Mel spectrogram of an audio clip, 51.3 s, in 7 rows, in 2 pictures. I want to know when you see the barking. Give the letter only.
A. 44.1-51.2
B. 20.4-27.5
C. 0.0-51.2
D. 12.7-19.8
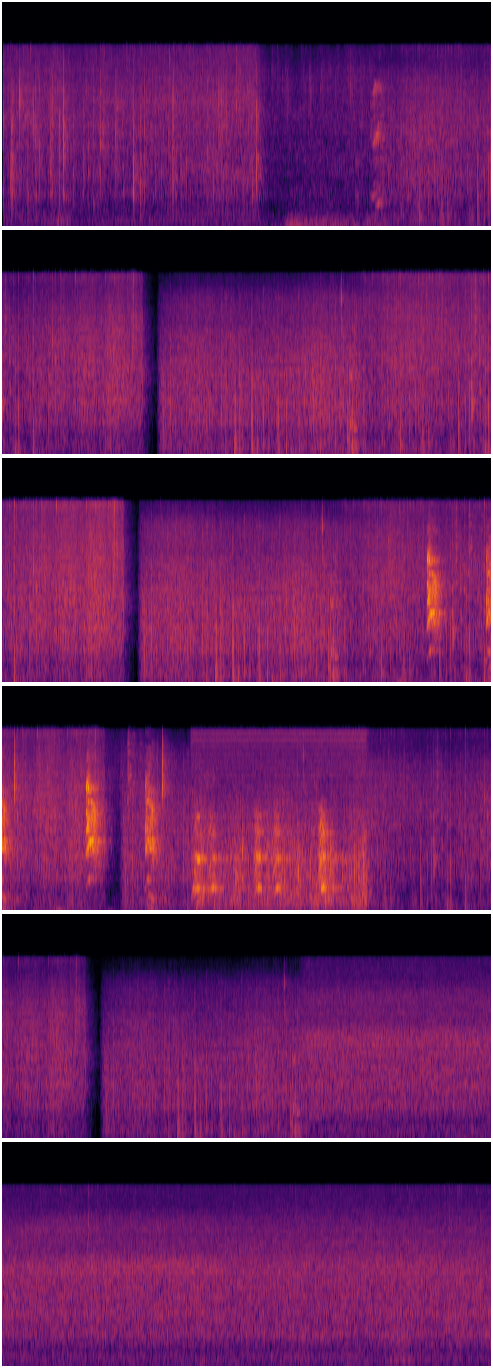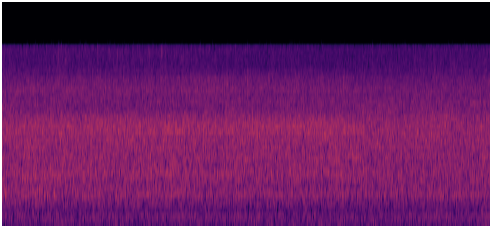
B.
